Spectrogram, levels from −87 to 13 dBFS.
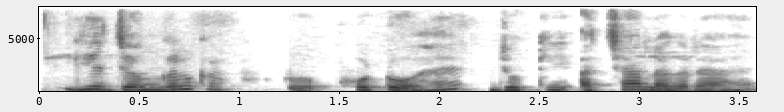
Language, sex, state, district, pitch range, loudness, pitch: Hindi, female, Bihar, Sitamarhi, 220-275 Hz, -19 LUFS, 240 Hz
